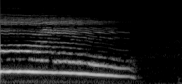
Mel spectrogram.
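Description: A dog gives a single sustained, high howl that slides slightly downward in pitch and cuts off abruptly after a little over a second, clear with no talking.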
